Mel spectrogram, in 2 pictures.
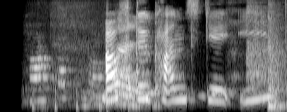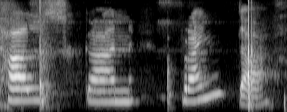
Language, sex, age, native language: Icelandic, female, 9, Icelandic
